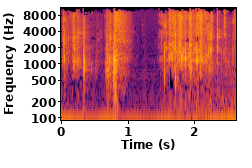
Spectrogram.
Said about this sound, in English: But first off, should we have another Christmas cracker? We ready? I'm going to try and make it louder this time. Hang on, here we go.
